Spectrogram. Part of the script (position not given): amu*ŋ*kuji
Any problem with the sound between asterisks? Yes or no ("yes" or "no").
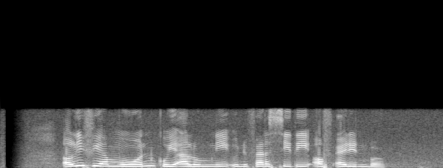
yes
